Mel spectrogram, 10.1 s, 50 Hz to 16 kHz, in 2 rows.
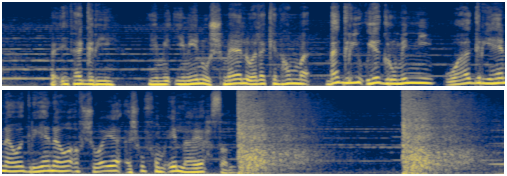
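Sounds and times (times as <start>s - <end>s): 
speech: 0.5s - 7.7s
single gunshot fired during a chase: 7.4s - 8.3s, 9.0s - 9.9s.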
